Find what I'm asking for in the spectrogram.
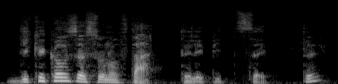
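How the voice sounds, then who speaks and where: A man's voice: medium pitch, big pitch swings, unhurried, fairly bright tone, pitched above the performer's own voice. A man doing a fretful, put-upon old king. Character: anxious weary old king, timid.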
